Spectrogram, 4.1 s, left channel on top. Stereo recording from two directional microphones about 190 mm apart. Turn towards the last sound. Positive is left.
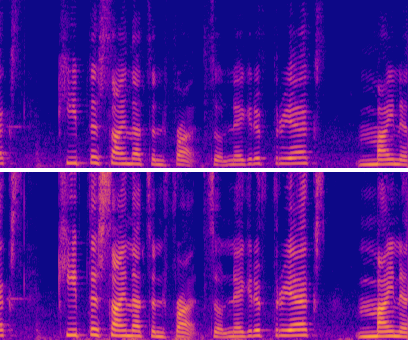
turn(degrees=-30)  # may be behind; listen again after turning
